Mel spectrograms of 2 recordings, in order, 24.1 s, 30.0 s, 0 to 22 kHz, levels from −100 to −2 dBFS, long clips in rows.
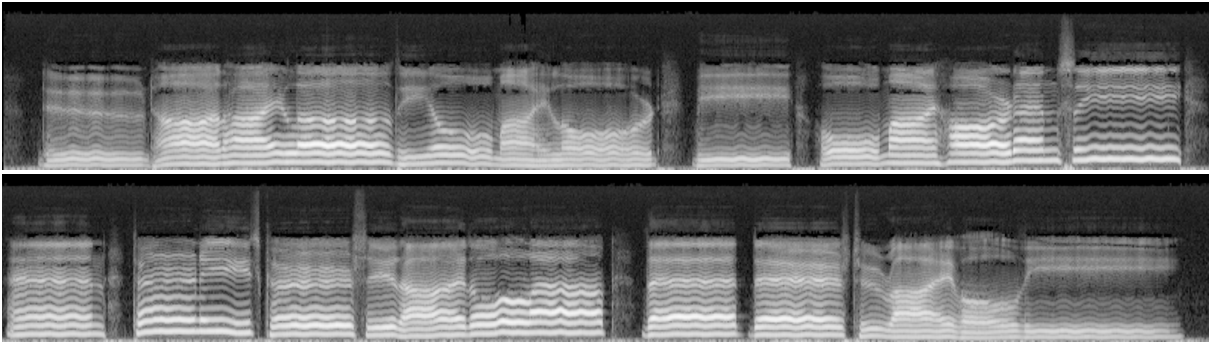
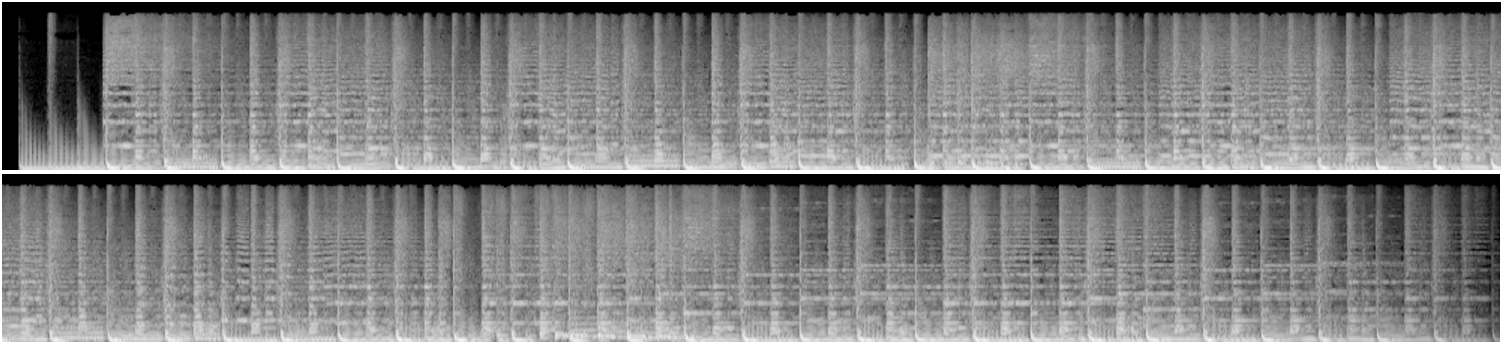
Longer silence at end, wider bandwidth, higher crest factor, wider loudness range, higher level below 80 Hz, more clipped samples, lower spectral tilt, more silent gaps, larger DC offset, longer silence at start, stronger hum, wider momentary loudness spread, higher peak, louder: about the same, 0.15 s vs 0.2 s; second, 6.6 kHz vs 16.5 kHz; about the same, 12 dB vs 16 dB; first, 8 LU vs 2 LU; second, -38 dBFS vs -18 dBFS; neither; first, -8.5 dB/octave vs -4.5 dB/octave; neither; neither; about the same, 0.25 s vs 0.15 s; neither; first, 13 LU vs 4 LU; about the same, 0 dBFS vs 0 dBFS; first, -13 LUFS vs -18 LUFS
